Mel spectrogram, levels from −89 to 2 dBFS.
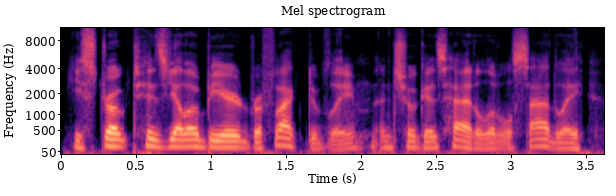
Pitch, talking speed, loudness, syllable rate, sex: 120 Hz, 215 wpm, -20 LUFS, 6.4 syllables/s, male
